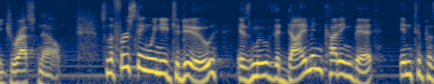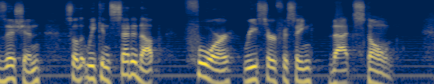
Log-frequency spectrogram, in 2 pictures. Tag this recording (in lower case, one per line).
speech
